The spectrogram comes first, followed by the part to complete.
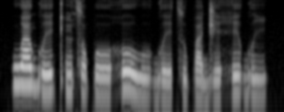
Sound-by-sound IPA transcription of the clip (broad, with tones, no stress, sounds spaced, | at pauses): w aː˦ ɡʷ eː˨˦ kʼ ĩ˨˦ t͡s ɔ˨ p oː˨ h oː˦˨ w uː˨ ɡʷ eː˨ t͡s u˨ p a˨ d͡ʒ e˨ h eː˦ ɡʷ i˦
